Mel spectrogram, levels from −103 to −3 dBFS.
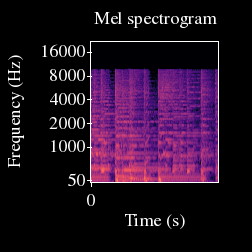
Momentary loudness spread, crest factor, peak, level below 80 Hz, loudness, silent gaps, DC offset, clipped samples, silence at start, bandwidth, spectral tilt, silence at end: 8 LU; 18 dB; -24 dBFS; -50 dBFS; -41 LUFS; none; under 0.1%; under 0.1%; 0 s; 10 kHz; -4.5 dB/octave; 0 s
